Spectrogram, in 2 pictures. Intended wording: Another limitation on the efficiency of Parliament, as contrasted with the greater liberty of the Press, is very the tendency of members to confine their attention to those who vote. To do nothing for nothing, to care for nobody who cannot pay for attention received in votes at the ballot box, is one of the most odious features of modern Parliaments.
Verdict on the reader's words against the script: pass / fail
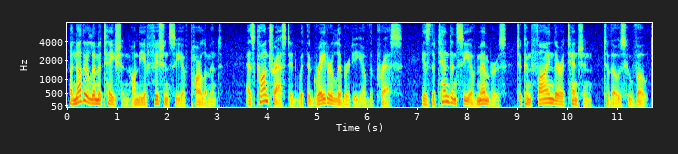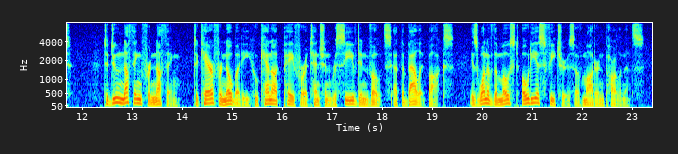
fail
